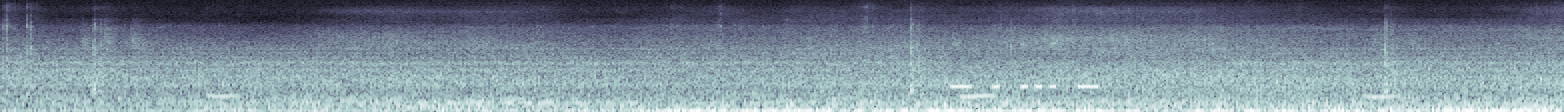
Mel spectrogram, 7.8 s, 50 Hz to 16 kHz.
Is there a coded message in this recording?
Yes: Morse code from 4.7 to 5.5 s, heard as a keyed tone, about 34 wpm, 820 Hz, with radio static and street noise. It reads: TEST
